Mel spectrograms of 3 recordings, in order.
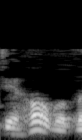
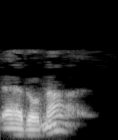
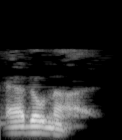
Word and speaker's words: Adonai: So that any Jew seeing that word, as we're looking at it right now, would pronounce it not Jehovah, but Adonai. And that's the way they do it today. They will not attempt to pronounce that. Seeing those vowels, they would simply pronounce it Adonai.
